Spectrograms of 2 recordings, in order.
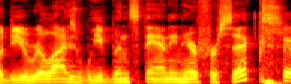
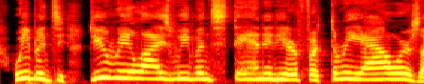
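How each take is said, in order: First: Said in the usual way. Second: Much higher and louder, whiny complaint; mocking complaining fan. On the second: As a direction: gripe about waiting in line.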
